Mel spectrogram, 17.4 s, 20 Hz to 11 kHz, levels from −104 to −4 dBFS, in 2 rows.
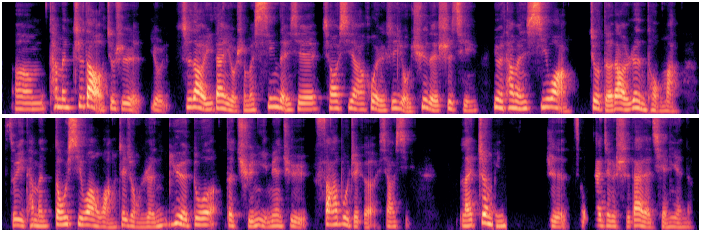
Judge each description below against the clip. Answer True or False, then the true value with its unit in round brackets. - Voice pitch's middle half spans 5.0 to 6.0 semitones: True (5.5 semitones)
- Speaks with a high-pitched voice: False (170 Hz)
